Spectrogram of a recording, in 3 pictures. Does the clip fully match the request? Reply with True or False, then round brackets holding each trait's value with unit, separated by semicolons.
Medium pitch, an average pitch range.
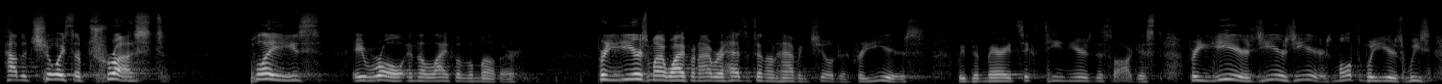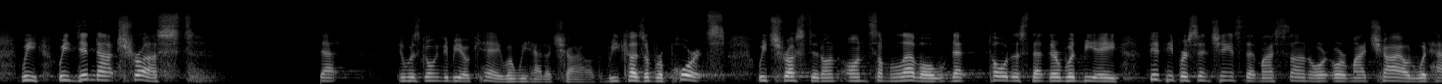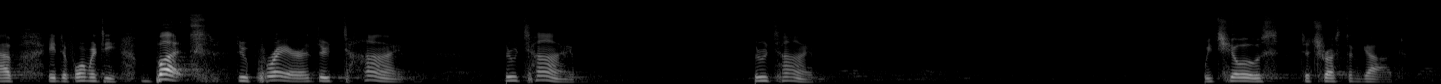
True (170 Hz; 4.1 semitones)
